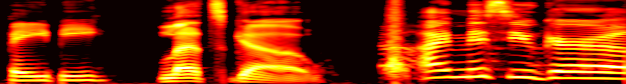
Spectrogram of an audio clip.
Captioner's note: screen whooshes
